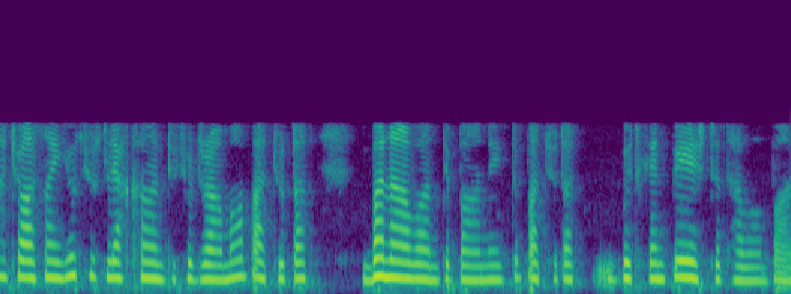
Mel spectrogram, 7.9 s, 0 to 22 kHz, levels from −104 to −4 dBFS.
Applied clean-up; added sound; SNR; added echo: none; none; none; none.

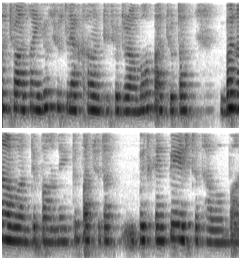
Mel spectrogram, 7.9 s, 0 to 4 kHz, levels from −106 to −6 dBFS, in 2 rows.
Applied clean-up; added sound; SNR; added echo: none; none; none; reverberation time 0.4 s.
